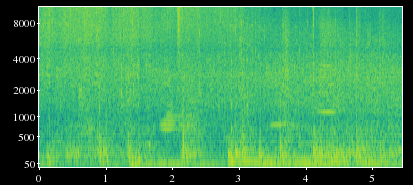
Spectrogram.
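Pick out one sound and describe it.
Tall grass rustles and swishes.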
